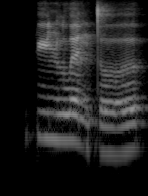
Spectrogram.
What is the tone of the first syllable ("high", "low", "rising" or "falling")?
high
